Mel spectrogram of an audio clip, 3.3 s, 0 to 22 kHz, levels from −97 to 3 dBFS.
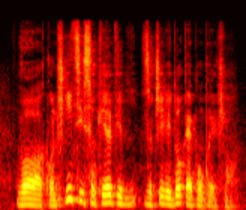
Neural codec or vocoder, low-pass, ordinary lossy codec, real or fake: codec, 44.1 kHz, 3.4 kbps, Pupu-Codec; 14.4 kHz; none; fake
